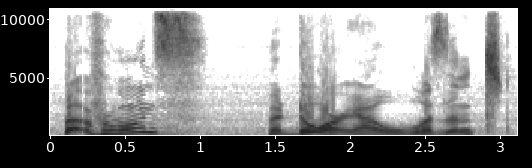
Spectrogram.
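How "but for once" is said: plain reading voice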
